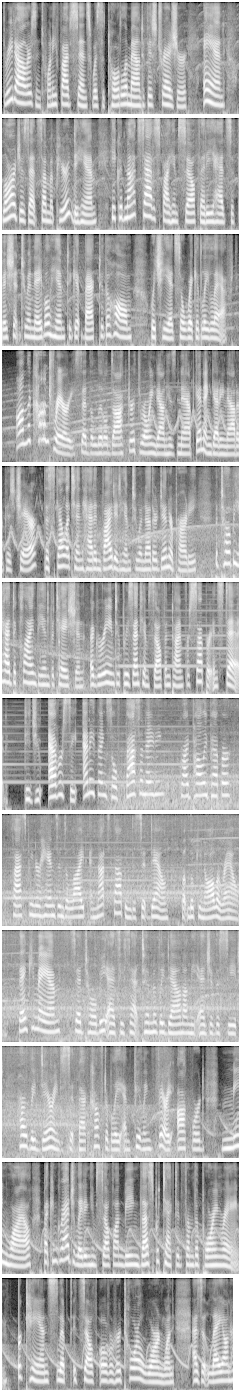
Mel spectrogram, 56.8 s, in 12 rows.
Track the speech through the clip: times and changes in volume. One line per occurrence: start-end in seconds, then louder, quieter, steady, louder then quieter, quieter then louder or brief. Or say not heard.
0.0-56.7 steady.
